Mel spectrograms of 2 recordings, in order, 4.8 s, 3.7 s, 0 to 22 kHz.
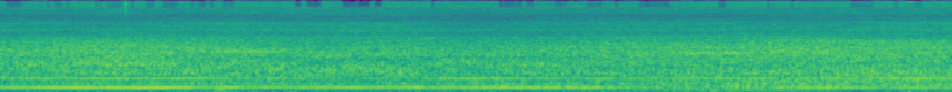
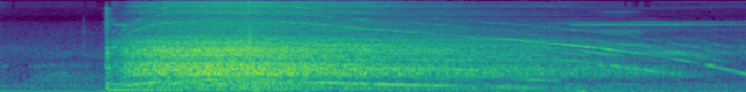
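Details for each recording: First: Shark NV355 vacuum after motor main pod replacement: steady high-pitched motor whine with low hum, no surging or rattles, slightly strange wind-down sound; runs normally. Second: Shark NV355 vacuum after motor pod replacement, motor switched off: the whine slides down over about three seconds with odd warbling tones, though the unit works. Unusual motor wind-down noise, cause unknown.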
